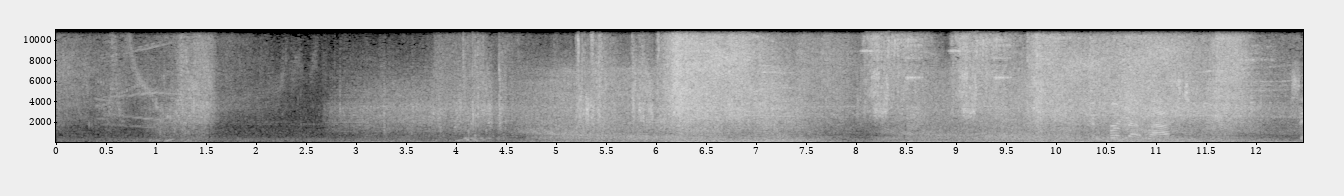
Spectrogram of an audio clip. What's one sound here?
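Rapid gunfire rattles in a battle.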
